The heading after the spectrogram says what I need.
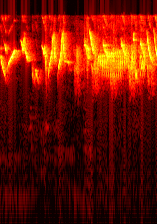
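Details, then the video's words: A black-throated canary sings a fast, continuous run of high, sweet trills and twittering phrases, rapid slurred notes tumbling over one another; a clear-voiced, energetic song used as a tutor recording for canaries. "BLACKTHROAT GACOR SUARA JERNIH UNTUK MASTERAN KENARI"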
